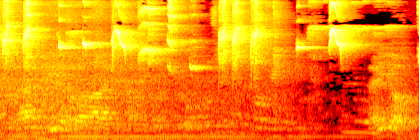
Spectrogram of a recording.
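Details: Magpie robin song used as a master sound: scattered high whistles and sharp downslurred chirps over a steady low hum and background noise.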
